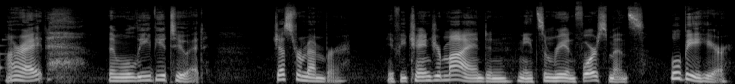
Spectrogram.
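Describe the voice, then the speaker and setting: A woman's voice: low voice, normal speed. An actress playing a confident, teasing desert mercenary woman in a video game, casual and wry. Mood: easygoing. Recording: game music behind the voice.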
